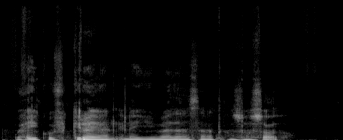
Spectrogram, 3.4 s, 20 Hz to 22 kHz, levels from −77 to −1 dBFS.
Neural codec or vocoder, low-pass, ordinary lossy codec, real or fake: vocoder, 44.1 kHz, 128 mel bands, Pupu-Vocoder; none; none; fake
